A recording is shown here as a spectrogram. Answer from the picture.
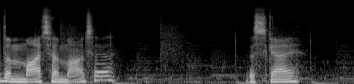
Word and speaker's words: mata mata: It's called the mata mata. This guy spelled like this.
